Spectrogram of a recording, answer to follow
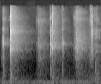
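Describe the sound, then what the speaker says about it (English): Members of a high school drama club snap their fingers in time to the Addams Family theme, several crisp snaps heard close and fairly quiet in a loose rhythm over about a second. "They snap. They don't clap. No, they snap."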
